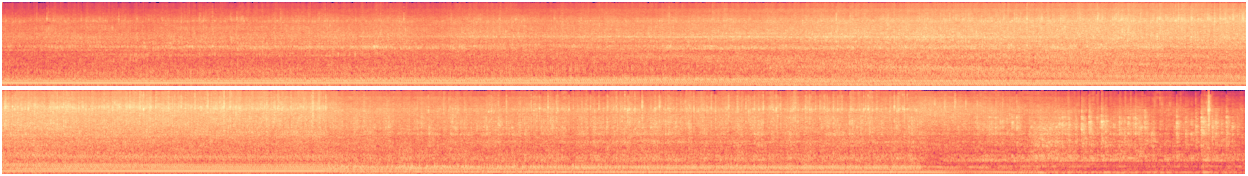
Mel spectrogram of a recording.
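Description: The engine of a Thunder Mustang air race plane runs steadily and very loud close by, holding a strong droning tone, then steps down in pitch and winds down near the end as it is cut off.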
